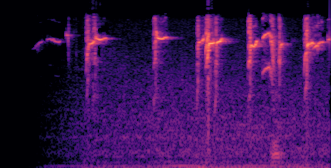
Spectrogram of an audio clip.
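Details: Lovebird parrot calls: thin, high chirps, first a few faint short notes, then sharper bursts roughly twice a second, some with brief slurred whistled tails, in otherwise quiet surroundings.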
